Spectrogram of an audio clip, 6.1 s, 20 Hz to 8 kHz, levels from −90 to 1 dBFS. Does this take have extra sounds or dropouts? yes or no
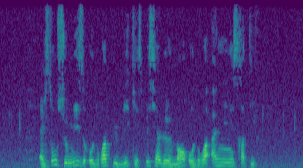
no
